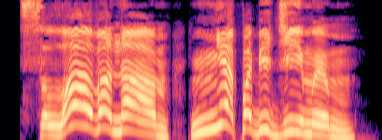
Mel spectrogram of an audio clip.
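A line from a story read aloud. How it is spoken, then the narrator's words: Triumphant shout. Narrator (Russian): закричал он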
